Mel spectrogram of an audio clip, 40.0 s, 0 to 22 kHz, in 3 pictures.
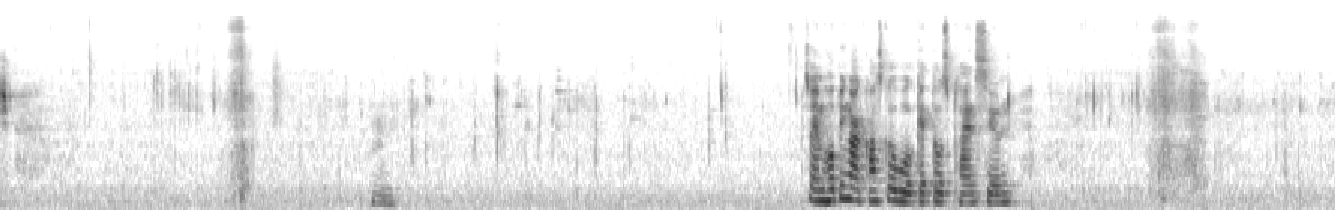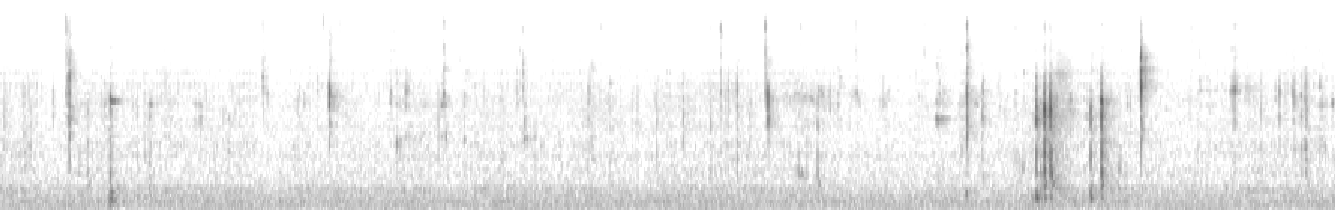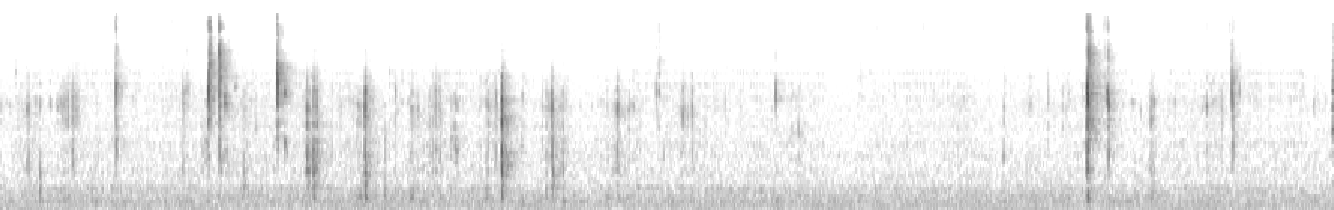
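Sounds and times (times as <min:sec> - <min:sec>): person chewing and biting: 0:10.6 - 0:33.8.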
